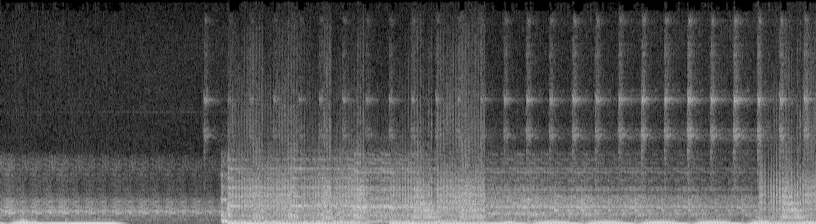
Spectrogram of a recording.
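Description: Electronic dance track with a pulsing bass line. The bass and beat drop out briefly about a second in, then come back with a fast, ticking high percussion pattern.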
